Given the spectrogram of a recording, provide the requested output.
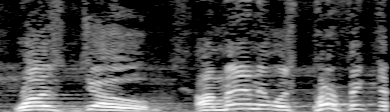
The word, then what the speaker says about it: Job: That's J-O-B, looks like Job, but it's pronounced Job. J-O-B in your Bible.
